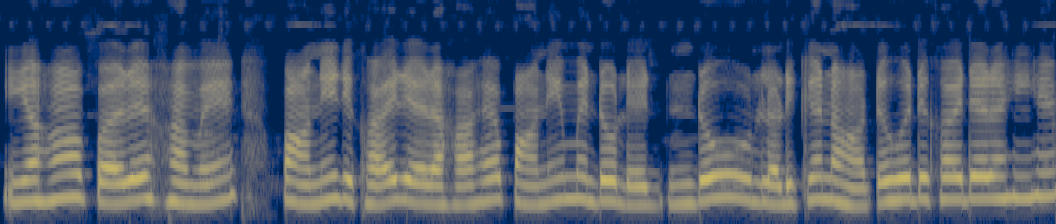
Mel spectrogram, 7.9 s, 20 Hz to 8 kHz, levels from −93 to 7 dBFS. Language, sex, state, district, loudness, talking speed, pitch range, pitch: Hindi, female, Uttar Pradesh, Jalaun, -24 LUFS, 150 wpm, 220-260 Hz, 245 Hz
